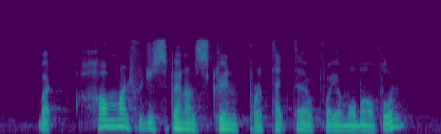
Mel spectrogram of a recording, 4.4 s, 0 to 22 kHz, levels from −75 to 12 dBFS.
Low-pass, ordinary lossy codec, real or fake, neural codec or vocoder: 7.2 kHz; Opus, 16 kbps; fake; codec, 16 kHz, 8 kbps, FreqCodec, larger model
